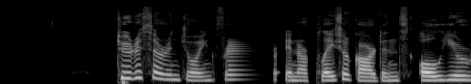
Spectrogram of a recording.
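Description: Likely a long network dropout, 2.29 to 2.75 s: after "are enjoying", fading buzz then silence fills 0.44 s; speech resumes at "in our pleasure".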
